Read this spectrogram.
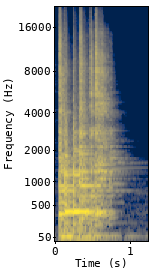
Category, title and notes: Sound effects > Objects / House appliances
METLImpt-Blue Snowball Microphone, CU Bucket, Drop Nicholas Judy TDC
A metal bucket drop.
